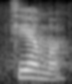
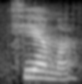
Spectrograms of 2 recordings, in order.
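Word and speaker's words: тема: En russe, la voyelle accentuée du mot se prononce comme une voyelle double. Kassa, maska, tiema.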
